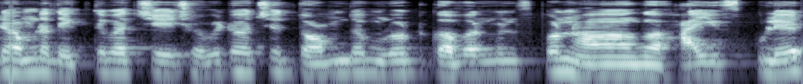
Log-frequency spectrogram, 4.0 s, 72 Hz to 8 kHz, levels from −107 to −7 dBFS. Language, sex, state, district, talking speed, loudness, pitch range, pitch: Bengali, male, West Bengal, Kolkata, 210 wpm, -15 LUFS, 115-140 Hz, 135 Hz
